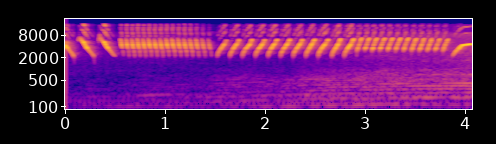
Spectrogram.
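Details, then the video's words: Spanish Timbrado canary sings for training: falling slurs, a steady buzzing trill, then a long run of repeated sharp notes, with faint low humming underneath. "Canary's Most Powerful Song For Training"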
